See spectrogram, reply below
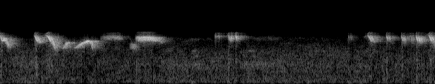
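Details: Short bursts of slurred, warbling whistles from a meadowlark, separated by brief gaps, ending in a quick chattering run.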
